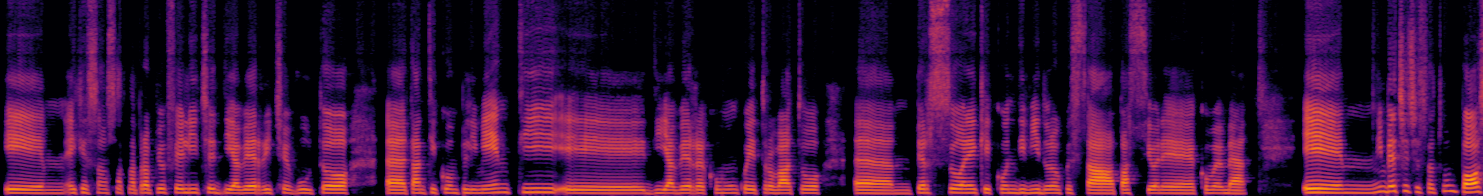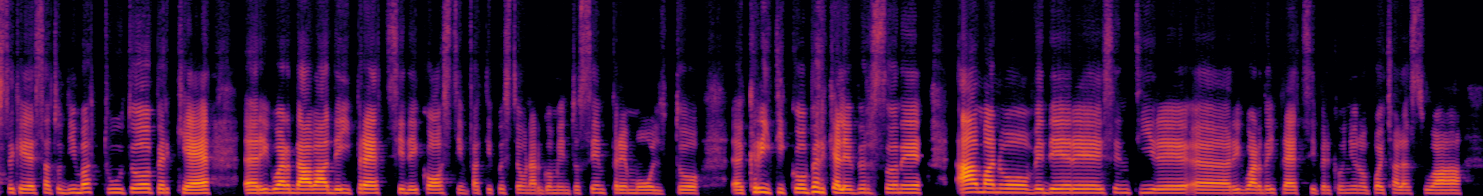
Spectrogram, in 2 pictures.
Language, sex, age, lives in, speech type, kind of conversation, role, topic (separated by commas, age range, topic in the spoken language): Italian, female, 25-29, Italy, conversation, podcast, guest, Come i social media influenzano il modo in cui mostri la tua cultura?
